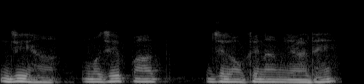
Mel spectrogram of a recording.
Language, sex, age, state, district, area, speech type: Hindi, male, 45-60, Rajasthan, Jodhpur, urban, spontaneous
